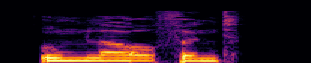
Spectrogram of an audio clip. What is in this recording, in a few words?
"umlaufend", German; adjectives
